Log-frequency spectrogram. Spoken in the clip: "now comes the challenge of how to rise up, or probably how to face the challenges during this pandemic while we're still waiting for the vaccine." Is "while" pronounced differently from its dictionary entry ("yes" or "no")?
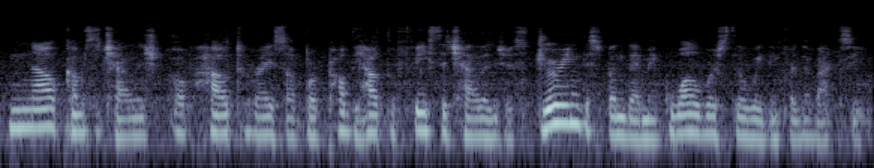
no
